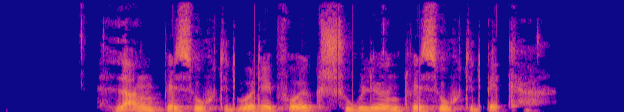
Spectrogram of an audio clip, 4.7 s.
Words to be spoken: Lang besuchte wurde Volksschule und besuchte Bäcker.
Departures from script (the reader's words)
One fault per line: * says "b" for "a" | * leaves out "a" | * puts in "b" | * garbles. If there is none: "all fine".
all fine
